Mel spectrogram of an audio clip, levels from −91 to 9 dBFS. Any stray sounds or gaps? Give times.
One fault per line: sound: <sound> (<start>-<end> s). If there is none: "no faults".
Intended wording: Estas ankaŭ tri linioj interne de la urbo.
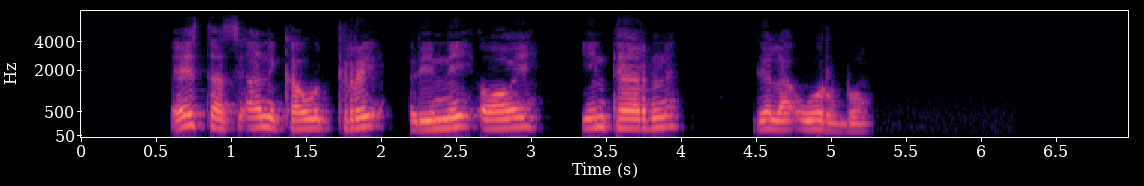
no faults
